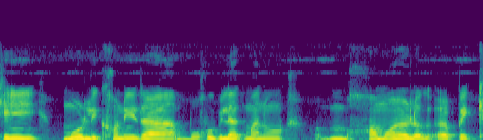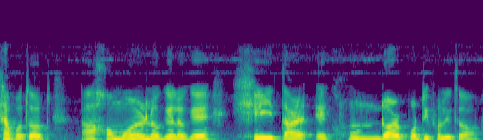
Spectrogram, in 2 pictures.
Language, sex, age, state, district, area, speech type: Assamese, male, 30-45, Assam, Golaghat, urban, spontaneous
